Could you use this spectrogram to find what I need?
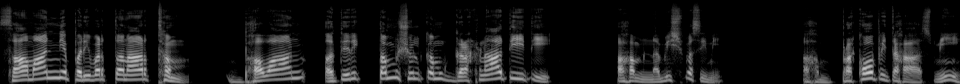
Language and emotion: Sanskrit, angry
